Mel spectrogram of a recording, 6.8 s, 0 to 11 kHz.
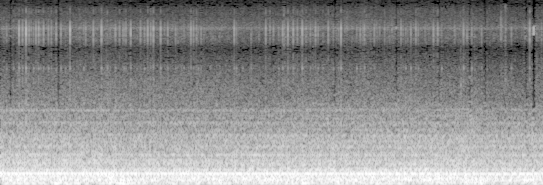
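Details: Car driven from 15 mph on the driveway up to highway speed: a steady low drone and hum under road noise that worsens with speed, at first mistaken for an engine knock; a bad wheel bearing, not yet fixed.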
